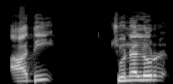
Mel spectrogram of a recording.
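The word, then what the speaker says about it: Adichanallur: असम के अंदर शिव सागर, तमिलनाडु में आदि चुनलुर लुर, राइट, आदि चनलूर, तो थोड़े से अजीब प्रोनाउंसिएशन होते हैं, वो तमिलनाडु वाले हैं ये।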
